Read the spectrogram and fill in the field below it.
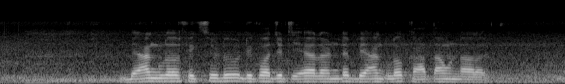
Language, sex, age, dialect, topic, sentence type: Telugu, male, 18-24, Telangana, banking, question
